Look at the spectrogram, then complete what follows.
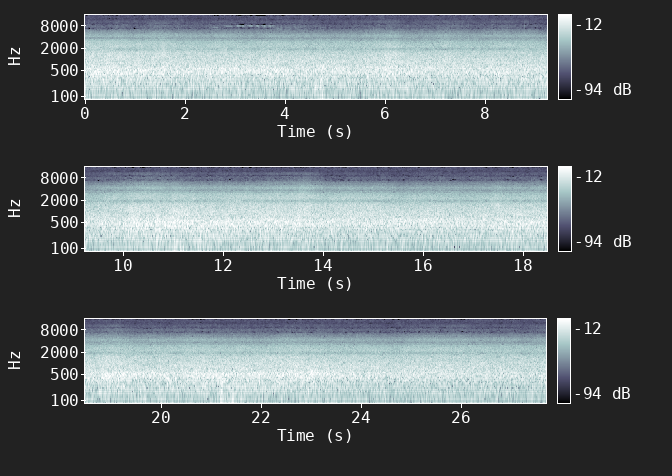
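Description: Ocean surf breaking and washing over rocks in a rocky cove: a steady rush of water with slight swells as the waves come in.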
